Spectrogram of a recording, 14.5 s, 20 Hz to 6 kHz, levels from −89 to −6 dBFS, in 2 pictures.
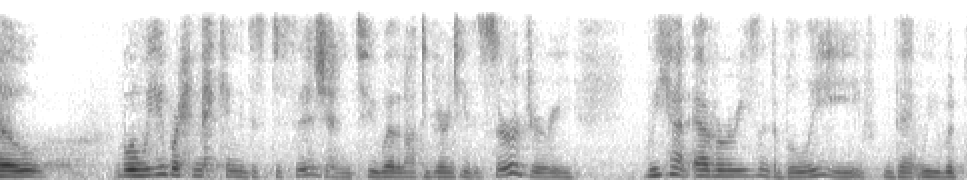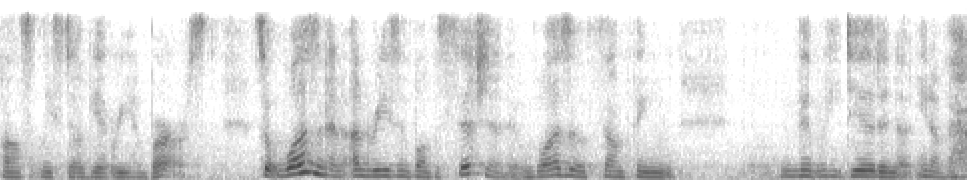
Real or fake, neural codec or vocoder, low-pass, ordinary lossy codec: fake; codec, 16 kHz in and 24 kHz out, 0.6 kbps, FocalCodec, streaming, 4096 codes; 5.4 kHz; AAC, 32 kbps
